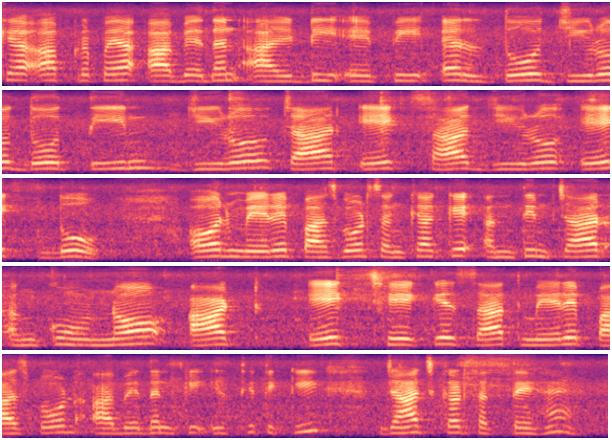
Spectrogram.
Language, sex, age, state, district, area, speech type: Hindi, female, 45-60, Uttar Pradesh, Sitapur, rural, read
